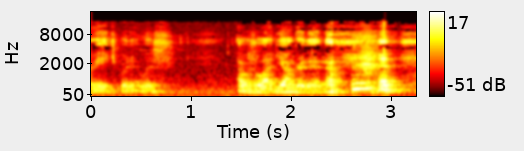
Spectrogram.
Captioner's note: laughter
